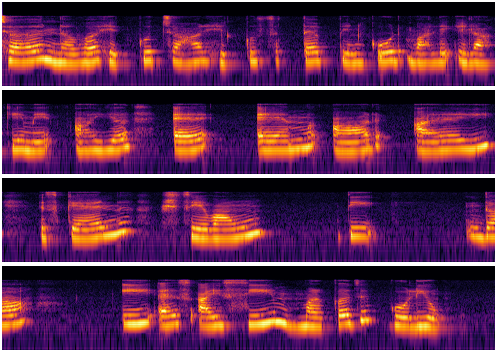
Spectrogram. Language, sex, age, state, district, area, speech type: Sindhi, female, 18-30, Madhya Pradesh, Katni, urban, read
